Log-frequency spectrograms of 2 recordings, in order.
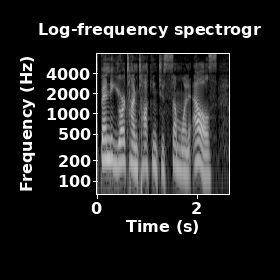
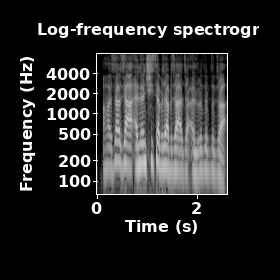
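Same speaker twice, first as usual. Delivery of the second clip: loud garbled clerk gibberish; mock gibberish mumble; 8 dB louder than usual. Clerk on a phone call ignoring the customer, loud gibberish. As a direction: spout loud nonsense like a clerk on a headset. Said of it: "creating gibberish".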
